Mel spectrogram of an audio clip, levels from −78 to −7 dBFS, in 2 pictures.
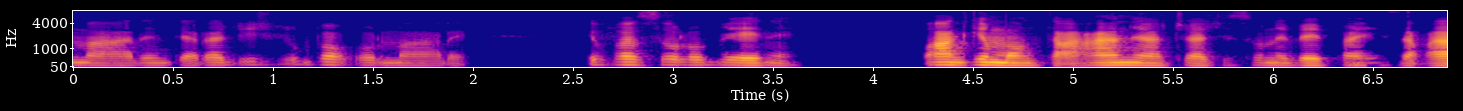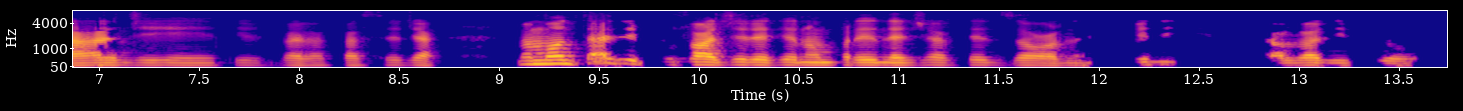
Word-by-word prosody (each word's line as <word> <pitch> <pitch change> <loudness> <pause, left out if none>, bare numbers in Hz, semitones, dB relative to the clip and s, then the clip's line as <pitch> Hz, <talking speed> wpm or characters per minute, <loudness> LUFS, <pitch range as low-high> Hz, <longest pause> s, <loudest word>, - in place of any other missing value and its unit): mare, 120 -1 -6
interagisci 130 +5 -9
un - - -16
po' 150 -1 -5
col 130 -1 -12
mare, 115 -2 -13 0.5
che 140 - -11
fa 150 0 -1
solo 140 -1 -7
bene. 125 -3 -2 0.6
O - - -10
anche 145 0 +6
montagna, 125 0 +3
cioè, 115 -1 -3
ci 115 - -25
sono 125 +2 -13
dei 125 - -5
bei 120 0 -1
paesaggi, 125 +1 +1
ti 125 -1 -17
vai 120 -1 -4
la 120 - -9
passeggia 120 +1 -6 0.4
ma 180 - -2
in 185 - +6
montagna 200 +1 +6
è - - -2
più 150 - -19
facile 145 -2 +5
che 140 +1 -2
non 135 0 +1
prende 135 -1 +2
certe 130 0 -7
zone, 120 -1 -2 0.2
quindi 150 0 -8
ci - - -30 0.2
si - - -64
salva 125 +1 +1
di 125 -1 -9
più. 115 -1 -8
125 Hz, 175 wpm, -24 LUFS, 120-135 Hz, 0.6 s, anche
